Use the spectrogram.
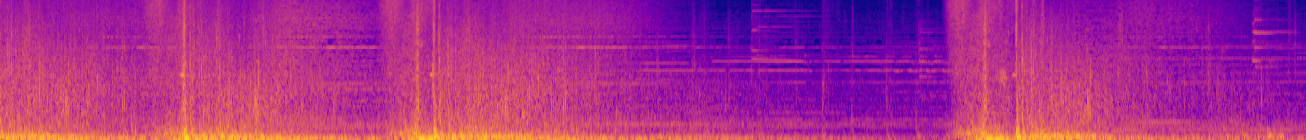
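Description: Confringo fire spell explosions in the video game Hogwarts Legacy, repeated booming blasts with rumbling tails, loud and close over game ambience.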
